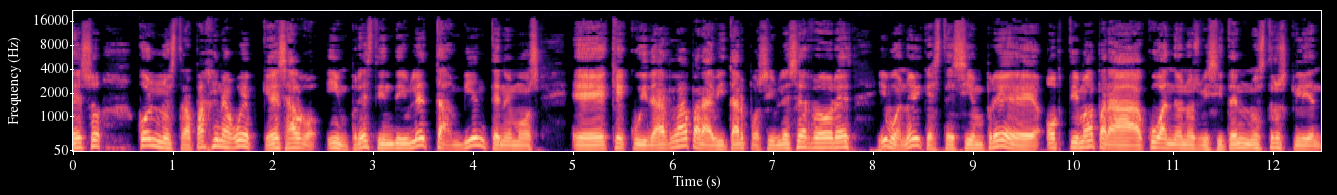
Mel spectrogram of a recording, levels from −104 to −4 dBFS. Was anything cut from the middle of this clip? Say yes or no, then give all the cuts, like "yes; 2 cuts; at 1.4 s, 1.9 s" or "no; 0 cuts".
no; 0 cuts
